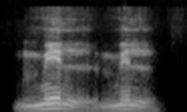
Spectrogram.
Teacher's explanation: সাকিনটাকে লামের সাথে মিলিয়ে পড়তে হবে।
